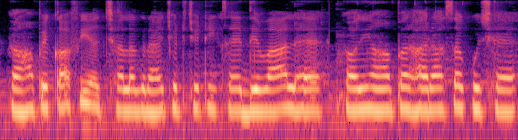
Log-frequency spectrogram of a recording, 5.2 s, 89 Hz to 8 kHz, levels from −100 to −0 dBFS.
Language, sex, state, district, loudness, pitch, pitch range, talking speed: Hindi, female, Uttar Pradesh, Budaun, -15 LUFS, 230 Hz, 225-245 Hz, 210 wpm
